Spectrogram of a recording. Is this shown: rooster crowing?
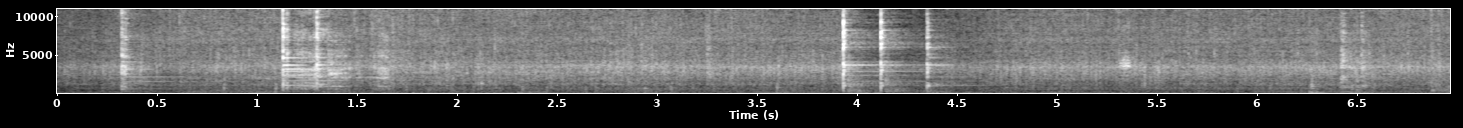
no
